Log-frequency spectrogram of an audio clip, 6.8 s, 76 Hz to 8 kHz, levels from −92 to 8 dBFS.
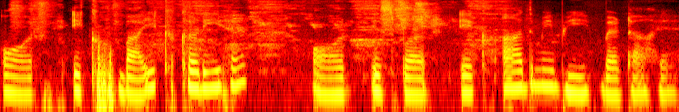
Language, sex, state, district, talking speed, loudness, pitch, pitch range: Hindi, female, Rajasthan, Bikaner, 115 wpm, -18 LUFS, 175 Hz, 160-210 Hz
